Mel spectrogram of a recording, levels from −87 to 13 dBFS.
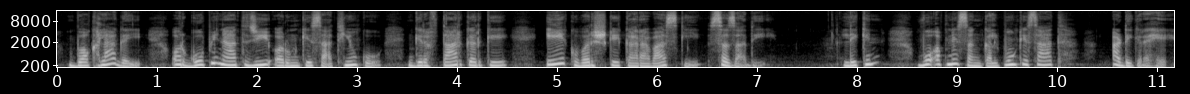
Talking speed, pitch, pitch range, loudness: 140 wpm, 215 Hz, 195-250 Hz, -16 LUFS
